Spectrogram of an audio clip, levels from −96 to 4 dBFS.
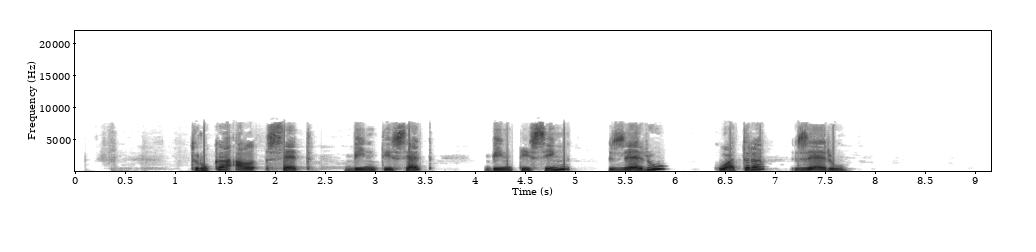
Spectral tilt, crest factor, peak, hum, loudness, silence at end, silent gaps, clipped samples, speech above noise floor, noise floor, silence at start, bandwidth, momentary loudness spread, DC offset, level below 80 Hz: -4.5 dB/octave; 16 dB; -2 dBFS; none; -16 LUFS; 1.45 s; 4.01-4.09 s, 6.26-6.30 s; under 0.1%; over 76 dB; under -90 dBFS; 1.15 s; 8 kHz; 12 LU; under 0.1%; -56 dBFS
